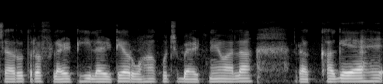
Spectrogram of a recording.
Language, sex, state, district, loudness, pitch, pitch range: Hindi, male, Uttar Pradesh, Lucknow, -16 LUFS, 135 Hz, 130-140 Hz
